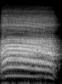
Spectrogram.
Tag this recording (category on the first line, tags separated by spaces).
Sound effects > Animals
close crow-caw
